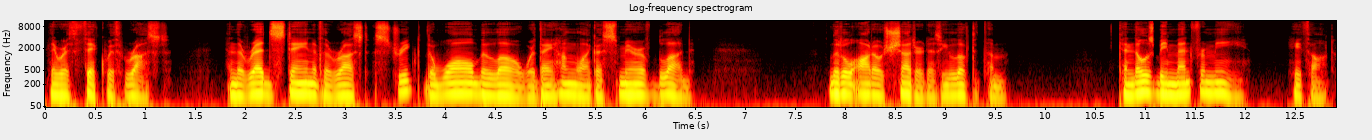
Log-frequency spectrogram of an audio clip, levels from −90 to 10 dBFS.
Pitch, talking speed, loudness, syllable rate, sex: 100 Hz, 185 wpm, -20 LUFS, 5.3 syllables/s, male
